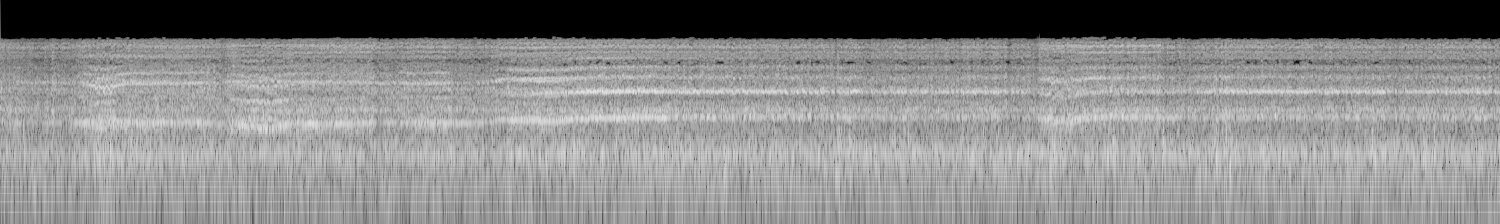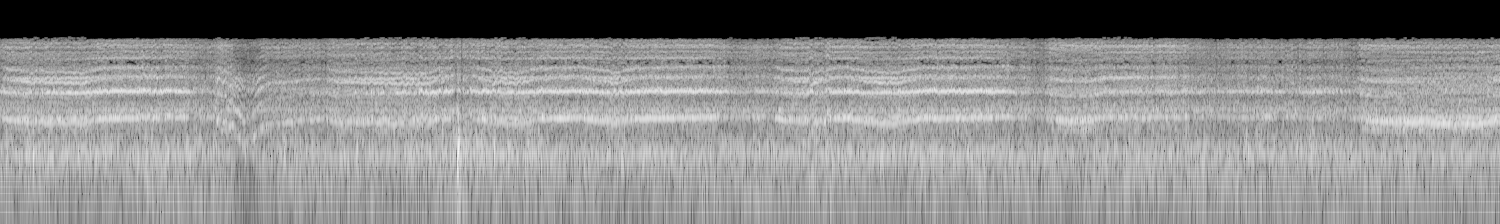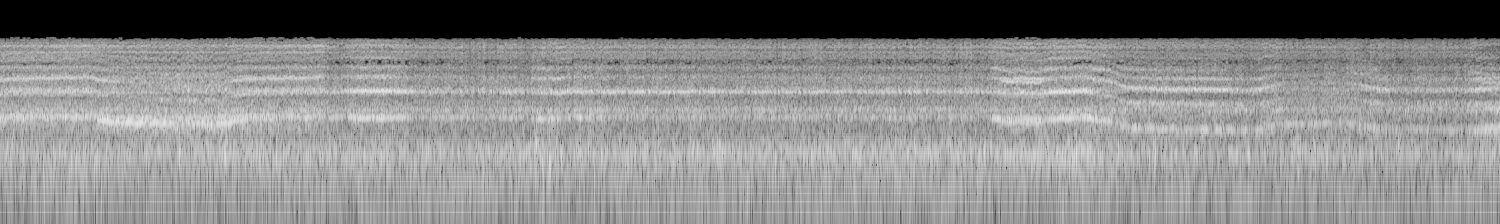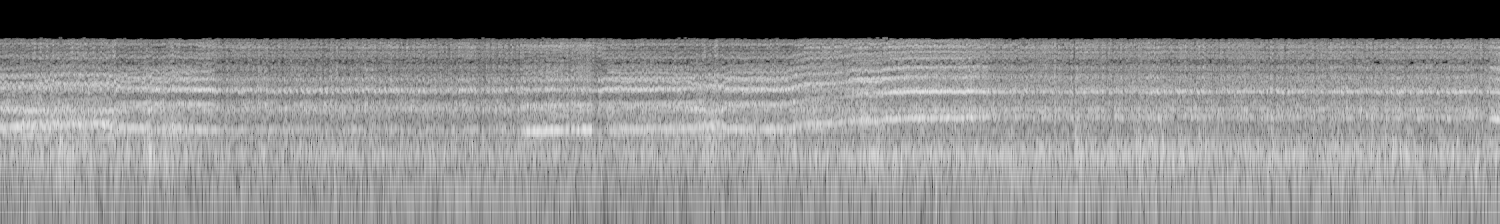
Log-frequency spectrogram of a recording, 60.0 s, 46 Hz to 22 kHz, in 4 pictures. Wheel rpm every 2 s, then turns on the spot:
200, 200, 210, 230, 230, 230, 230, 230, 200, 210, 220, 230, 230, 230, 220, 220, 230, 230, 230, 230, 210, 180, 170, 160, 160, 160, 180, 230, 230, 230.
none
